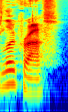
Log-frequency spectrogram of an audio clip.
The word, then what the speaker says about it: La Crosse: where she's from nice well I'm glad I pronounced it right or is that Lacroix no that's IX right no no no no no it's Luke Ross anyway so what I'm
